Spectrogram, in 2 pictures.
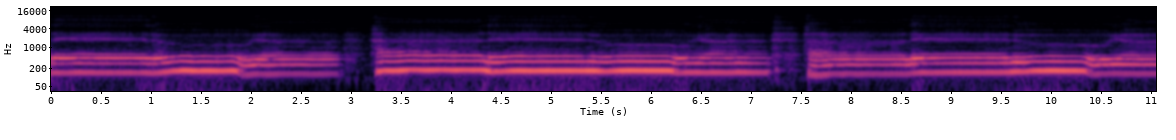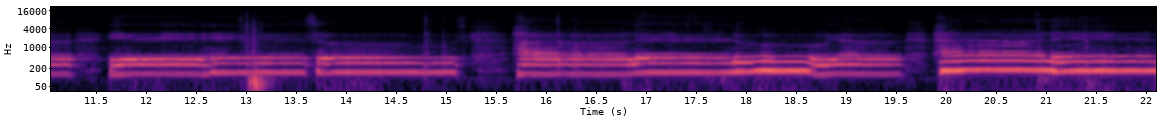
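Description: A man humming an unaccompanied, slow worship melody in phrases of about four seconds, pausing briefly between them for breath.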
